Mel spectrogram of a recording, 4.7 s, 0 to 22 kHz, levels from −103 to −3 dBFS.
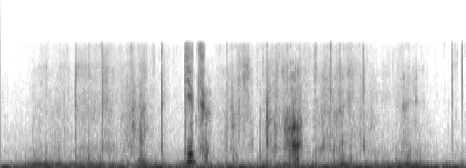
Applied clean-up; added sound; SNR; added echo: neural diffusion model UNIVERSE++.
